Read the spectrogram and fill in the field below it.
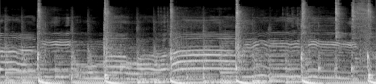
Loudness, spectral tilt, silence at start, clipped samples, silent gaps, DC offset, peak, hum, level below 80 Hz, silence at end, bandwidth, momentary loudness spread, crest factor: -10 LUFS; -5.5 dB/octave; 0 s; 1%; none; under 0.1%; 0 dBFS; none; -14 dBFS; 0 s; over 20 kHz; 4 LU; 8 dB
